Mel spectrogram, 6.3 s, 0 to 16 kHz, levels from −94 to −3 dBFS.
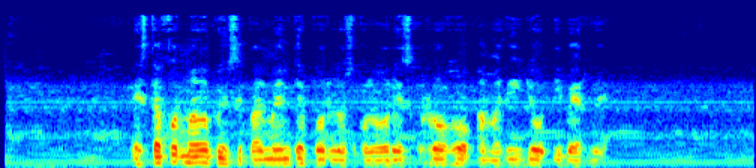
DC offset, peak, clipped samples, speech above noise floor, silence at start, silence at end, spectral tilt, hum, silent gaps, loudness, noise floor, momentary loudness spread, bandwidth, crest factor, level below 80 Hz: under 0.1%; -6 dBFS; under 0.1%; 30 dB; 1.1 s; 1.25 s; -9 dB/octave; none; none; -24 LUFS; -53 dBFS; 11 LU; 11.5 kHz; 18 dB; -54 dBFS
